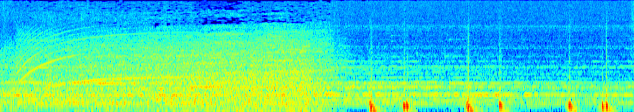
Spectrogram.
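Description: Dark ambient background music opening with sweeping rising tones. About halfway through, a heartbeat sound effect comes in over it: low thumps in pairs, about one pair a second, louder than the music.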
